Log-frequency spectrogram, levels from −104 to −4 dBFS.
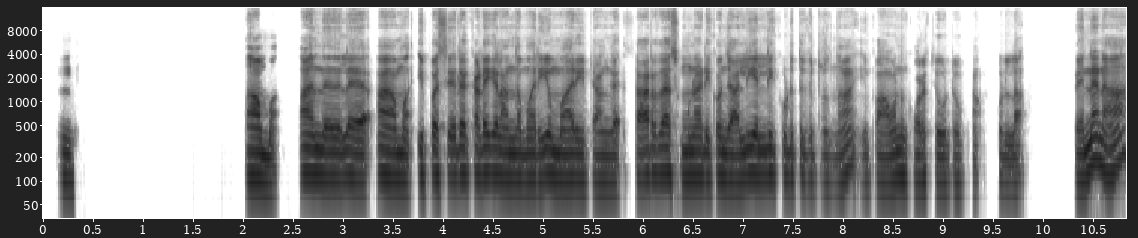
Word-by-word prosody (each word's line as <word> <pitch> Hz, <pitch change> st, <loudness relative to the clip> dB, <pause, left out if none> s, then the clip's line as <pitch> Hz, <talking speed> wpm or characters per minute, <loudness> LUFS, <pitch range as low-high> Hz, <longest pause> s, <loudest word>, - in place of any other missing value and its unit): ம். 115 Hz, -2 st, -4 dB, 1.8 s
ஆமா. 105 Hz, -5 st, +4 dB, 0.3 s
அந்த 125 Hz, -2 st, +4 dB
இதுல 120 Hz, +1 st, +2 dB, 0.3 s
ஆமா. 115 Hz, -1 st, +3 dB
இப்ப 125 Hz, +1 st, 0 dB
சில 125 Hz, +1 st, +1 dB
கடைகள் 130 Hz, -2 st, +3 dB
அந்த 115 Hz, 0 st, +2 dB
மாதிரியும் 115 Hz, +1 st, +2 dB
மாறிட்டாங்க. 105 Hz, -1 st, -1 dB, 0.2 s
சாரதாஸ் 130 Hz, +2 st, +1 dB
முன்னாடி 120 Hz, -1 st, +2 dB
கொஞ்சம் 115 Hz, -3 st, +2 dB
அள்ளி, 120 Hz, +4 st, +1 dB
அள்ளி 125 Hz, +1 st, +1 dB
குடுத்துகிட்டு 115 Hz, -4 st, -6 dB
இருந்தான். 105 Hz, +8 st, -4 dB
இப்போ 105 Hz, 0 st, -8 dB
அவனும் 115 Hz, +2 st, -1 dB
குறைச்சுட்டு 100 Hz, -2 st, -5 dB
புட்டான் -, -, -17 dB
ஃபுல்லா. 95 Hz, -2 st, -5 dB, 0.5 s
இப்ப 110 Hz, -, -5 dB
என்னன்னா? 145 Hz, -1 st, +4 dB
115 Hz, 140 wpm, -25 LUFS, 110-125 Hz, 1.8 s, ஆமா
